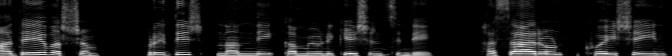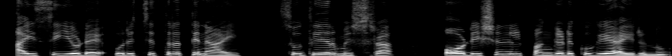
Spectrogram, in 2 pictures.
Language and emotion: Malayalam, neutral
